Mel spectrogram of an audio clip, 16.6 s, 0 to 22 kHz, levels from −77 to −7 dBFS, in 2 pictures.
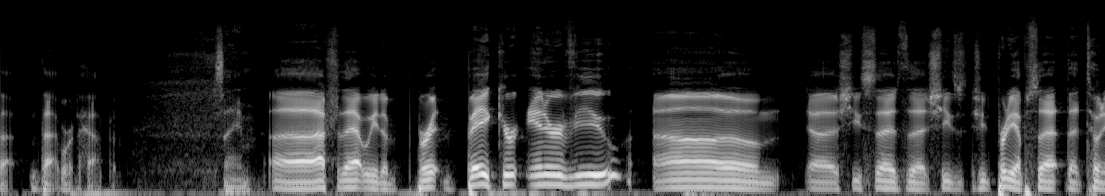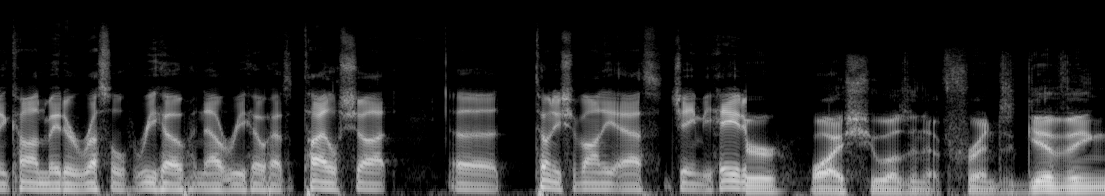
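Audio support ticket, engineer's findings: Section at the wrong speed, 13.88 s to end. Speech slowed to 0.613x, pitch down about ten semitones. Likely clock mismatch in playback or resampler.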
